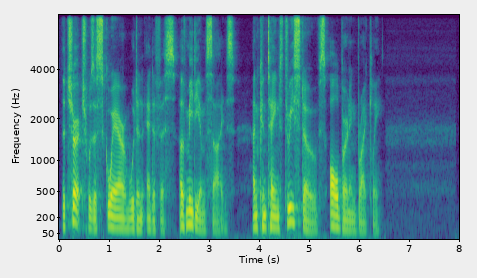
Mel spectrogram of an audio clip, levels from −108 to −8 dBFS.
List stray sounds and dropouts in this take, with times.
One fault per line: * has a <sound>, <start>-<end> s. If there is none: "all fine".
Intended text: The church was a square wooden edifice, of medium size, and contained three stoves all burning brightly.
all fine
